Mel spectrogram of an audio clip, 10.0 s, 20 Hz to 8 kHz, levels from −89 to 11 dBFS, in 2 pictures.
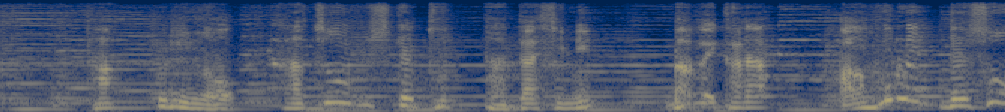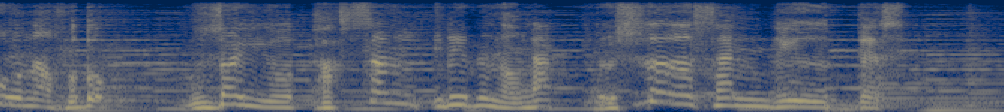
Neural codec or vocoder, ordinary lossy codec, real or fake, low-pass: codec, 44.1 kHz, 2.6 kbps, SNAC; none; fake; 7.2 kHz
